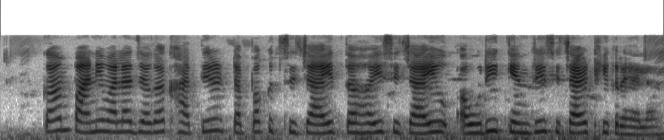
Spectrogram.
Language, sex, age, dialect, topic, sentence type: Bhojpuri, female, 18-24, Western, agriculture, statement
